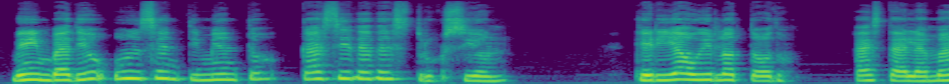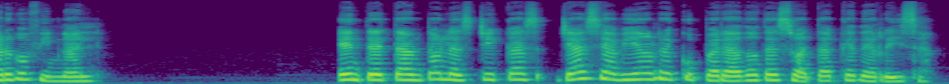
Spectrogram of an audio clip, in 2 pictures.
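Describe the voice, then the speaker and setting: A woman narrating a romance audiobook in the first person with a measured, dramatic reading. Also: sits high, mellow.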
